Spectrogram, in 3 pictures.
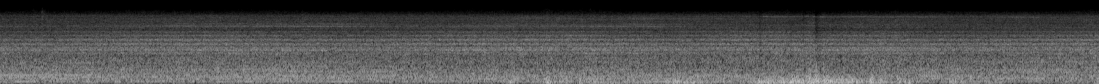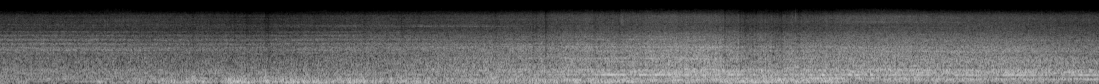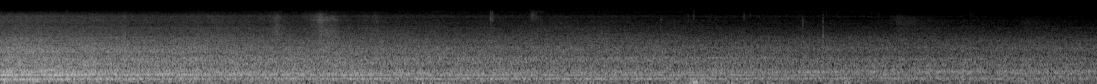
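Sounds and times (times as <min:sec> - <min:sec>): train wheels rumbling on rail: 0:00.0 - 0:32.9.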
